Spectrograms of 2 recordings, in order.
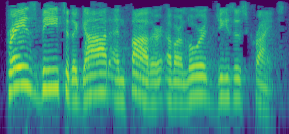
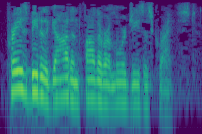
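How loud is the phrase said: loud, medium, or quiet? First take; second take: loud; quiet. First: The phrase is said fully and loudly. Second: The phrase is said quietly, without much volume. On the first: The speaker calls it right. "it really needs to have a little bit more volume" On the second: The speaker calls it wrong. "probably if I would have said that like it should be, it would have scared you"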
